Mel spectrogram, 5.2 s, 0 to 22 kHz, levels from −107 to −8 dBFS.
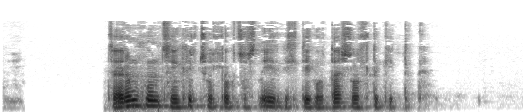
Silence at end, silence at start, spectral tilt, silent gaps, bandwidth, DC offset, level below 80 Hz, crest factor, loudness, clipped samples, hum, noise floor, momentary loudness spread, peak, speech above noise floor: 1 s; 1.1 s; -5.5 dB/octave; none; 11.5 kHz; under 0.1%; -62 dBFS; 22 dB; -26 LUFS; under 0.1%; none; under -90 dBFS; 15 LU; -6 dBFS; over 64 dB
